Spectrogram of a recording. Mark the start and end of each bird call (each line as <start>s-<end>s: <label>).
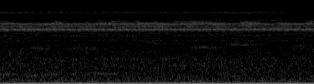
0.0s-3.1s: Hauxwell's Thrush (Turdus hauxwelli)
0.0s-3.1s: Speckled Chachalaca (Ortalis guttata)
0.3s-1.0s: Amazonian Motmot (Momotus momota)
